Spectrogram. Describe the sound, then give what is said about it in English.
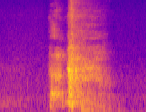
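A single sharp human sneeze: a quick intake, then a loud burst that fades away within about half a second, alone against near silence. “Sneezes don't lie, man.”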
